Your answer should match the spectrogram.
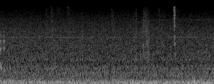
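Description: Steady low rumble and hiss of outdoor background noise, with a faint tick near the end.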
